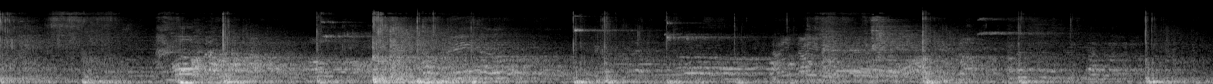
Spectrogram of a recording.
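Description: Young adult players call out across a large echoing hall.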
